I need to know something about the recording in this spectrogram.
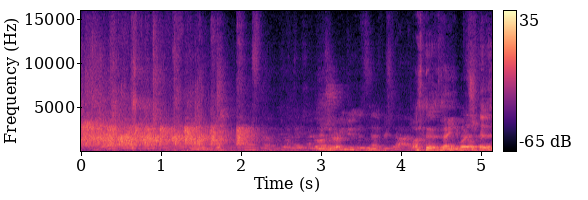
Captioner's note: applause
